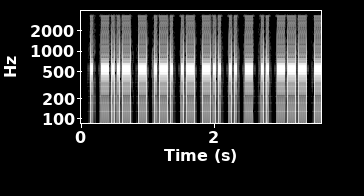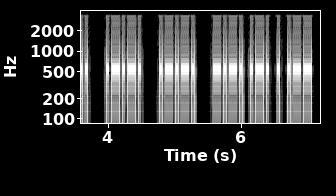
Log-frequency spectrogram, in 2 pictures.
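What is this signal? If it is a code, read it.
Morse code, heard as a keyed tone, about 30 wpm, 550 Hz. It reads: EXTRADITION <AR> <AR> CREW
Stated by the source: News headlines sent as Morse practice at 30.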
